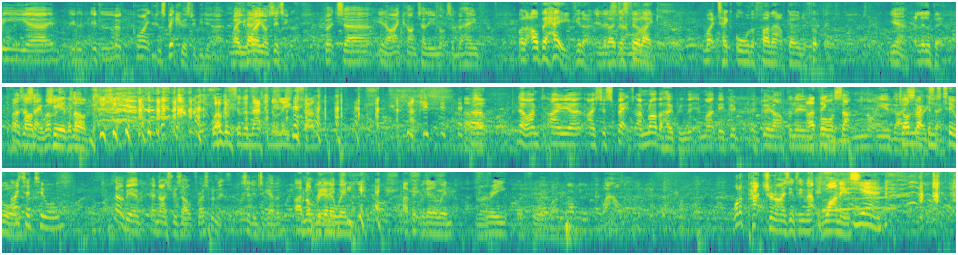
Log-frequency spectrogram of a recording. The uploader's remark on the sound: This week we're on the road again. Taking us for a day out at Sutton United, plenty of horsey atmosphere at the Cheltenham Festival.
